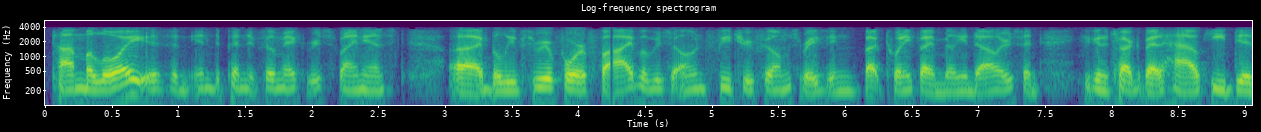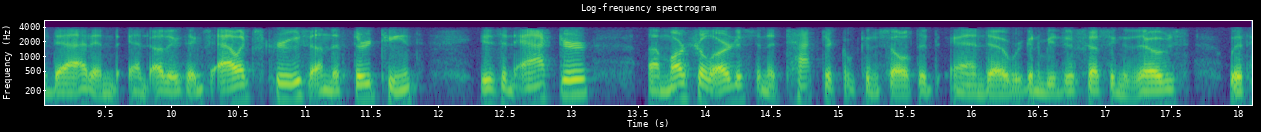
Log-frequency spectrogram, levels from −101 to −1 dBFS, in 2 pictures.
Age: 50-69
